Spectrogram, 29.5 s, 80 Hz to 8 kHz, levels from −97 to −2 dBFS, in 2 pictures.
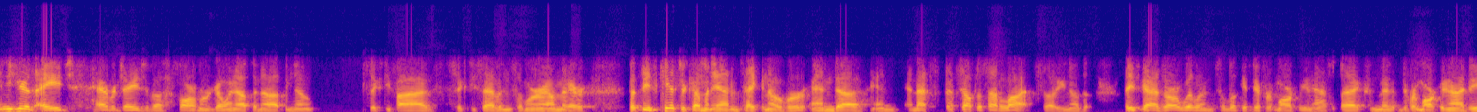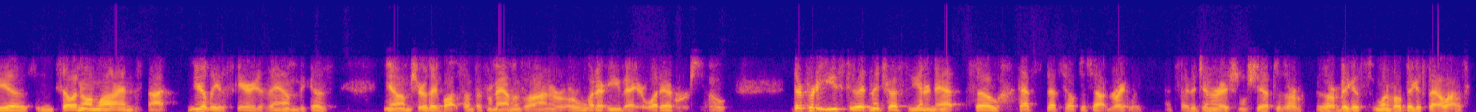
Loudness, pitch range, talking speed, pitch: -19 LUFS, 95-115 Hz, 240 wpm, 100 Hz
